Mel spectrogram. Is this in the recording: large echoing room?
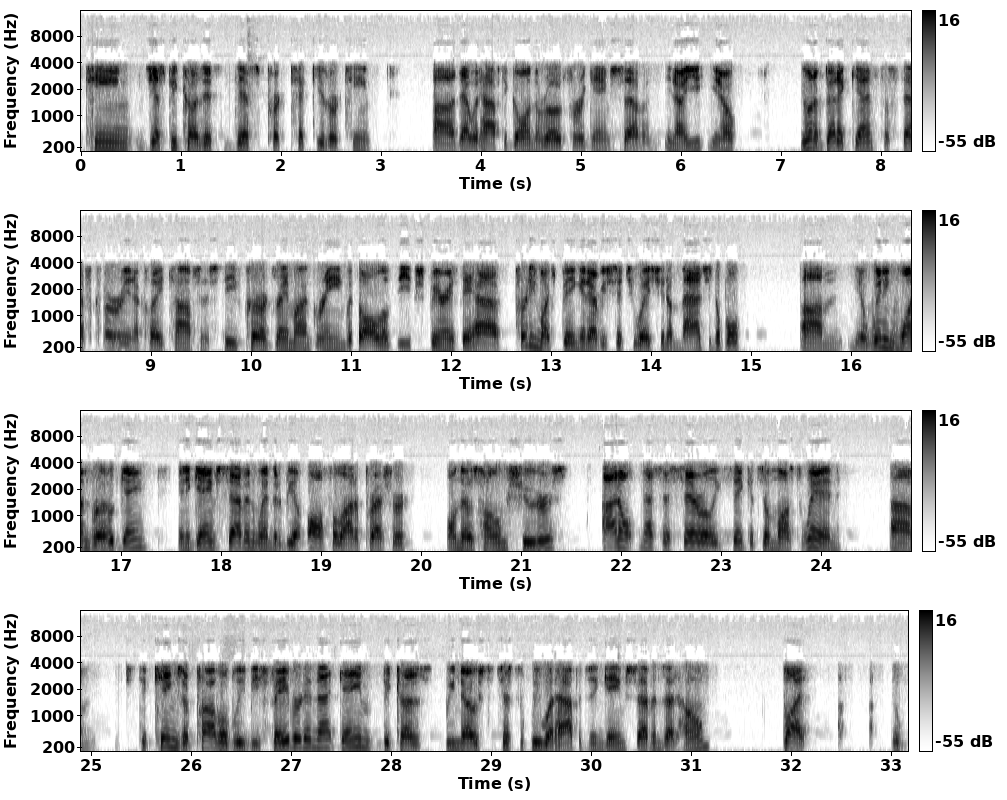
no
